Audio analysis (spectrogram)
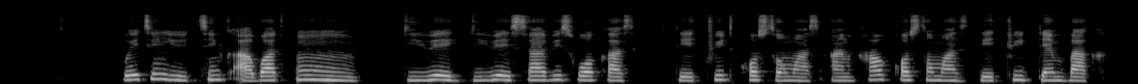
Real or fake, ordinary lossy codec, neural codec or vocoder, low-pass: fake; none; vocoder, 22.05 kHz, 80 mel bands, WaveNeXt; none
